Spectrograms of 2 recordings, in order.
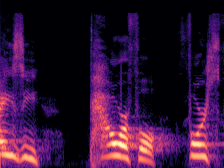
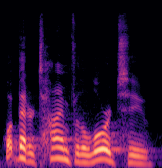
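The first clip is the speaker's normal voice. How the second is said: usual speaking voice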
